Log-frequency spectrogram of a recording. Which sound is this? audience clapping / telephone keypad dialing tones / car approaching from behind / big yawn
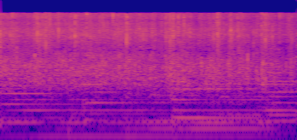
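audience clapping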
